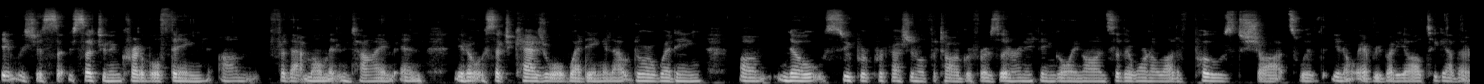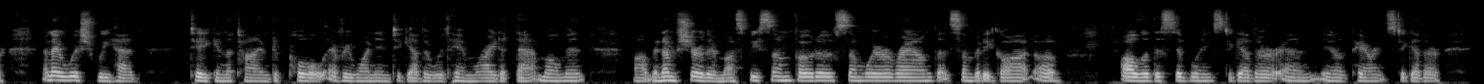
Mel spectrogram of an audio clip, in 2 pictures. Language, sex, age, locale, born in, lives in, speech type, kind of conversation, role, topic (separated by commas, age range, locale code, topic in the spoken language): English, female, 55-59, en-US, United States, United States, conversation, unstructured, none, What’s the story behind your favorite photo on your phone?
